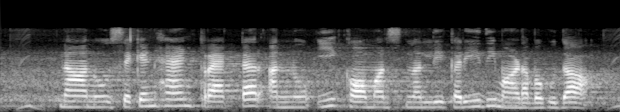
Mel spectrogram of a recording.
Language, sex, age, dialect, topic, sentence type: Kannada, female, 36-40, Coastal/Dakshin, agriculture, question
